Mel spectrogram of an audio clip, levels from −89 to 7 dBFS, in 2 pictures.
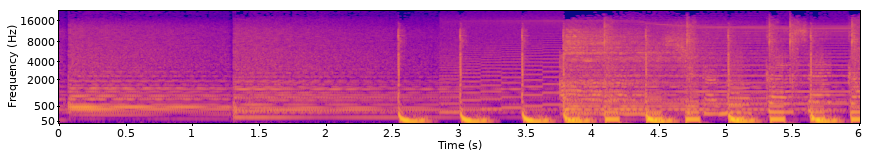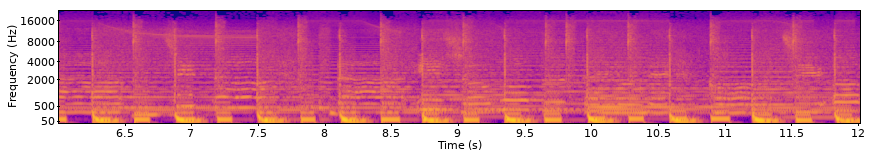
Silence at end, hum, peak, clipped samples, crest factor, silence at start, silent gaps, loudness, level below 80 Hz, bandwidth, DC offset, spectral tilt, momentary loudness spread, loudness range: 0 s; none; 0 dBFS; under 0.1%; 14 dB; 0 s; none; -16 LUFS; -20 dBFS; over 20 kHz; under 0.1%; -4.5 dB/octave; 10 LU; 4 LU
